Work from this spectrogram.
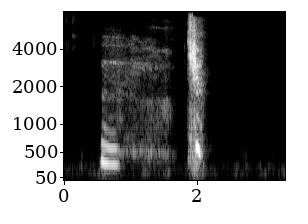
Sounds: Sneeze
